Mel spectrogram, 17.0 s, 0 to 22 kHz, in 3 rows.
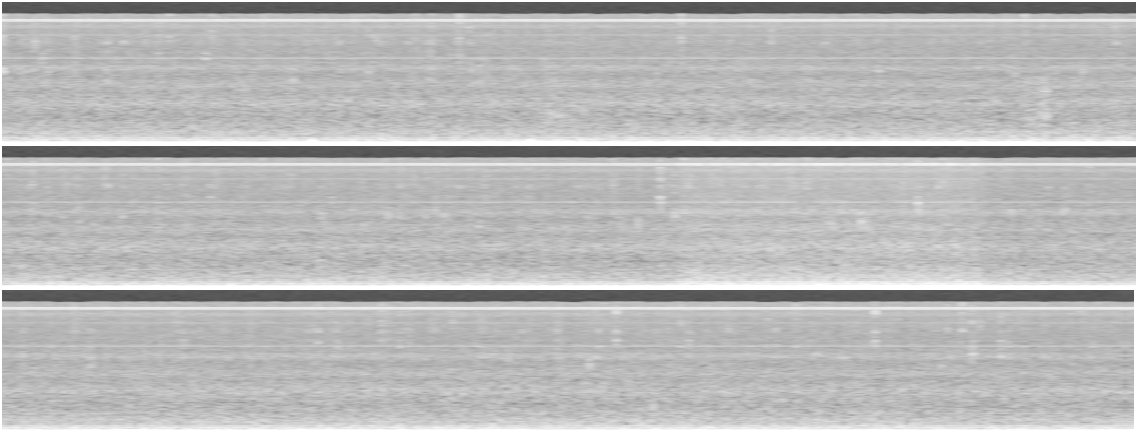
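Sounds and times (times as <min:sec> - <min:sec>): faint hiss: 0:00.0 - 0:11.4.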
